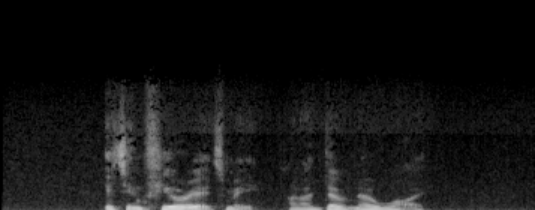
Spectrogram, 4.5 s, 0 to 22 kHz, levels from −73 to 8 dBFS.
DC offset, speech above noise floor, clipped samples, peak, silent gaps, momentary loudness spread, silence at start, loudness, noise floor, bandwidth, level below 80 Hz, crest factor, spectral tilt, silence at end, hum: under 0.1%; 36 dB; under 0.1%; 0 dBFS; none; 18 LU; 0.9 s; -16 LUFS; -51 dBFS; 13.5 kHz; -50 dBFS; 16 dB; -6 dB/octave; 0.9 s; none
